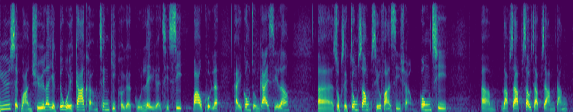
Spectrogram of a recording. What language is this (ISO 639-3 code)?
yue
